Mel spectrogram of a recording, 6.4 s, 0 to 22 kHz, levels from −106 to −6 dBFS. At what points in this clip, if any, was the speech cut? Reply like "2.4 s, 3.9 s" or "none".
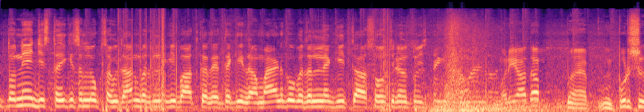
4.9 s

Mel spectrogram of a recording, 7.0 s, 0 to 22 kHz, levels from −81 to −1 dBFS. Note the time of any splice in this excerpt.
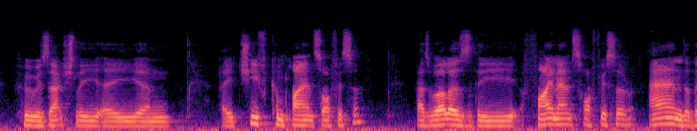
none

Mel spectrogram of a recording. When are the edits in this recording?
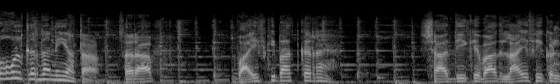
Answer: none

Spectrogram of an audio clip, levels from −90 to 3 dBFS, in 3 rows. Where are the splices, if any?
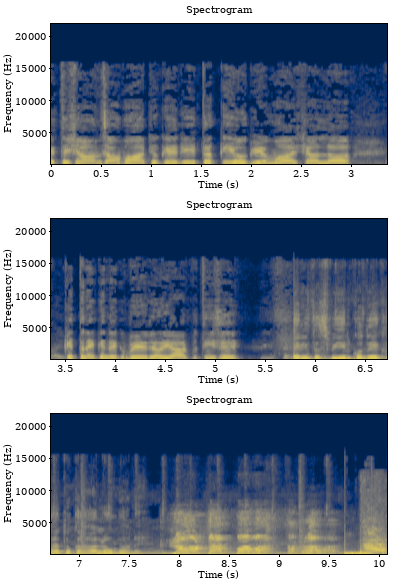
1.6 s, 5.8 s

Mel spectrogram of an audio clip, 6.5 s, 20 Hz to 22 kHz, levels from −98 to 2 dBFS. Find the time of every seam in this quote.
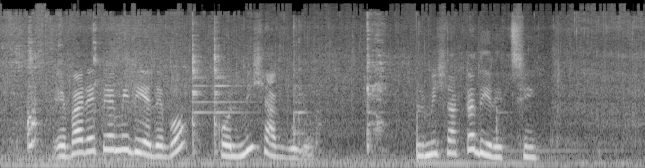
4.2 s

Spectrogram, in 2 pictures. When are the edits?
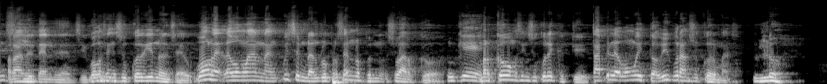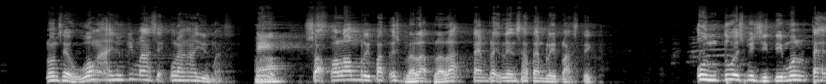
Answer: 8.1 s

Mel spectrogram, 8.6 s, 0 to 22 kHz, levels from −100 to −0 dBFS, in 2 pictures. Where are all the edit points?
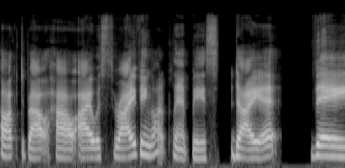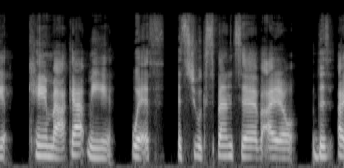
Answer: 2.7 s

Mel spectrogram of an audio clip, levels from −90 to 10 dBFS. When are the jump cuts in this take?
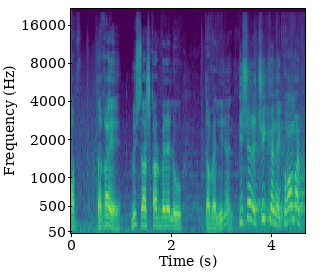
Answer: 3.4 s

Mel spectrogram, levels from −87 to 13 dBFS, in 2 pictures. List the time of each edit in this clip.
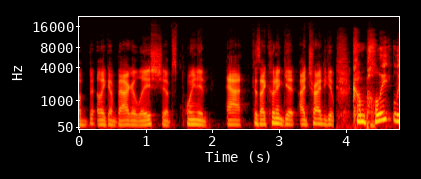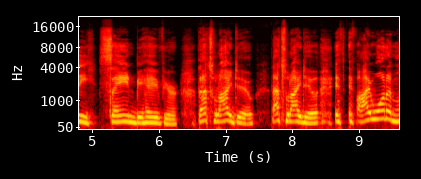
none

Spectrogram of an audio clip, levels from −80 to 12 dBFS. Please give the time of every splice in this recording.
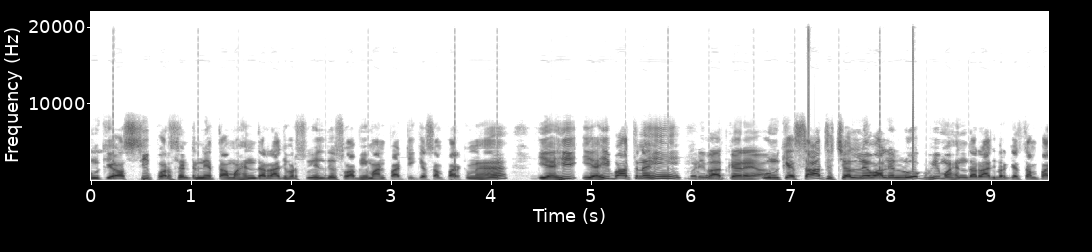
none

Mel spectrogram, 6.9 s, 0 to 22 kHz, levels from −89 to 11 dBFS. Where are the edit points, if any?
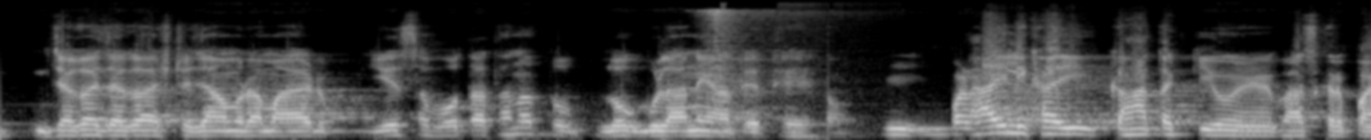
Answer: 4.2 s

